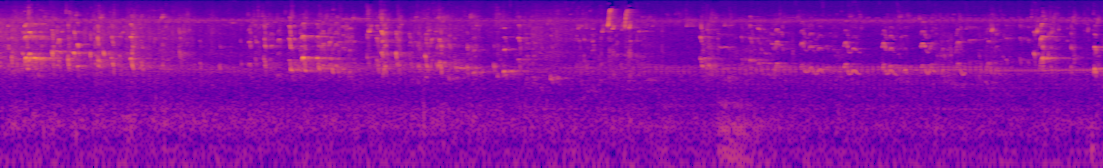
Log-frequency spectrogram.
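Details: At their den, several African wild dog puppies give bursts of shrill bird-like twitters and squeaks, louder early on, then scattered sharper chirps, over a constant high insect hum.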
